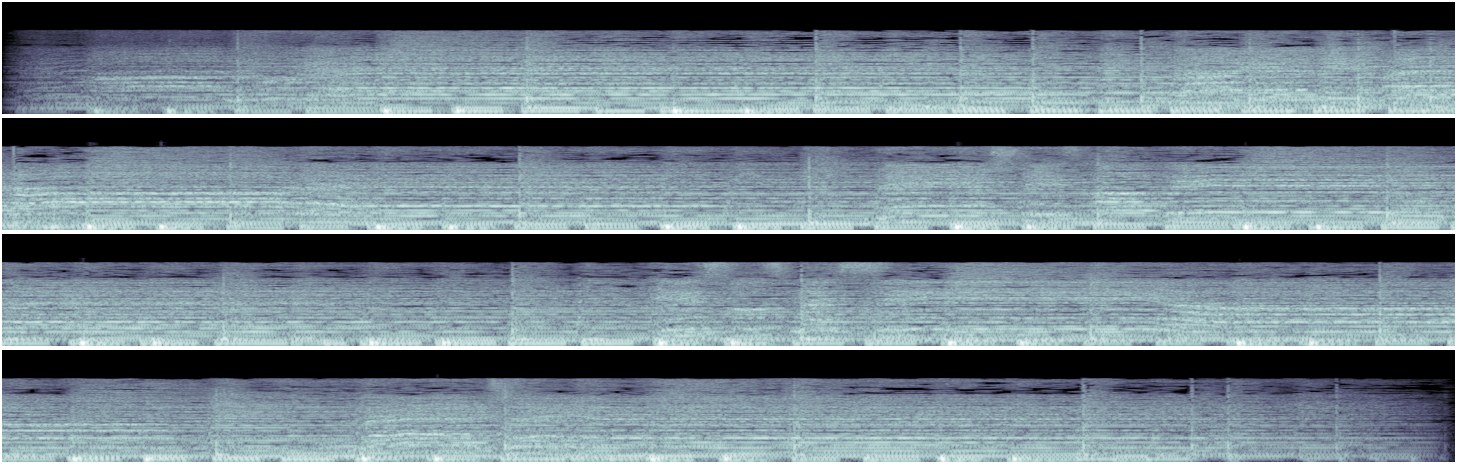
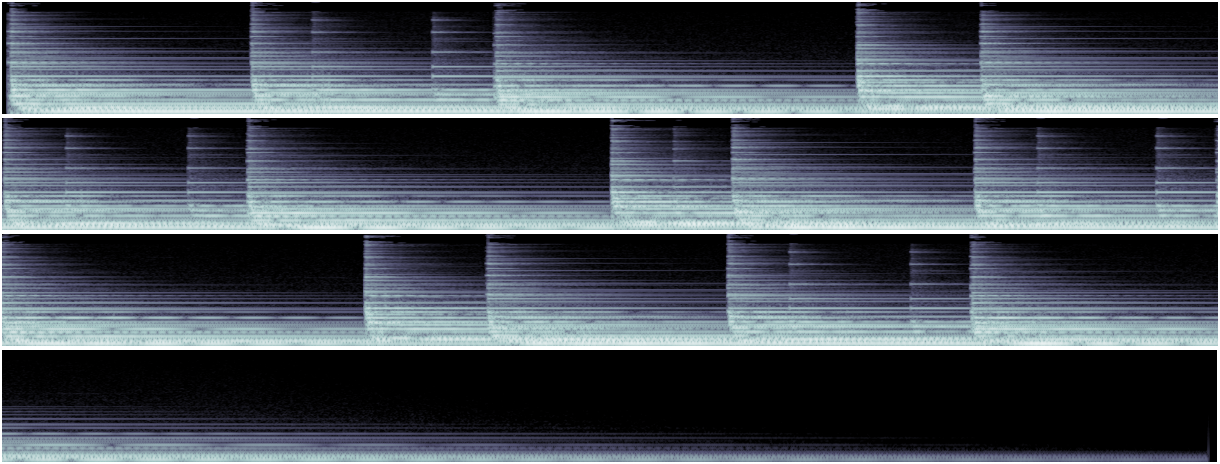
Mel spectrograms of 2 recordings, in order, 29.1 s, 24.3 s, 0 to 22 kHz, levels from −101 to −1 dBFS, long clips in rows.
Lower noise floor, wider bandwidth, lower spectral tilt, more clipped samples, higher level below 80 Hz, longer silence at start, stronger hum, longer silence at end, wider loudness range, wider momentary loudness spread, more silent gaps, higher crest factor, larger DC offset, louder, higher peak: second, -35 dBFS vs -59 dBFS; second, 9.2 kHz vs 13 kHz; second, -5 dB/octave vs -7 dB/octave; neither; about the same, -20 dBFS vs -18 dBFS; first, 0.15 s vs 0 s; neither; second, 0.2 s vs 2.6 s; second, 2 LU vs 9 LU; second, 5 LU vs 9 LU; neither; about the same, 14 dB vs 14 dB; neither; about the same, -15 LUFS vs -15 LUFS; about the same, 0 dBFS vs 0 dBFS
